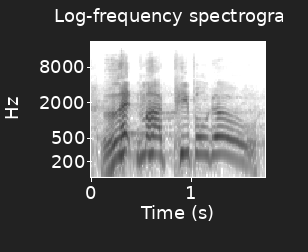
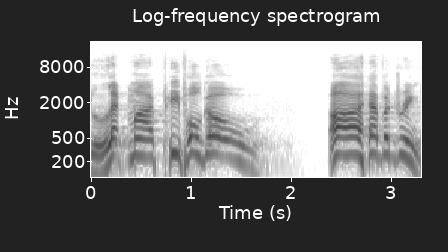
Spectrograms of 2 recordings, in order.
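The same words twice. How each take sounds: First: Slow, high and loud proclaiming; bold Moses proclamation. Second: Slow, high, loud proclaiming voice; bold Moses proclamation. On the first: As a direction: thunder it out to Pharaoh. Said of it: "Sorry, that's another thing". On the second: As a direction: proclaim it like a prophet before the king. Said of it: "Moses marches into the court of Pharaoh and says". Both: Retold or imitated.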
